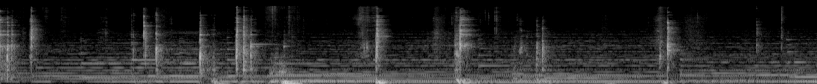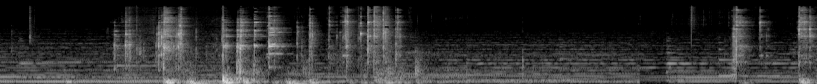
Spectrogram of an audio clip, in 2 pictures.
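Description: Background music, with sharp metal clinks and clanks of a pipe wrench and an adjustable wrench against galvanized steel pipe fittings as a threaded fitting is tightened. The clanking is busiest and loudest about ten to twelve seconds in.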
